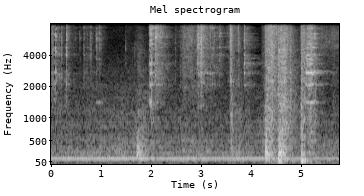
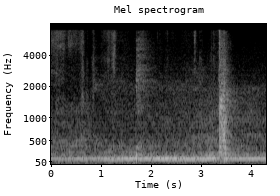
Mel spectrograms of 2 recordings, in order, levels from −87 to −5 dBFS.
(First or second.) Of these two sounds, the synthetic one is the second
